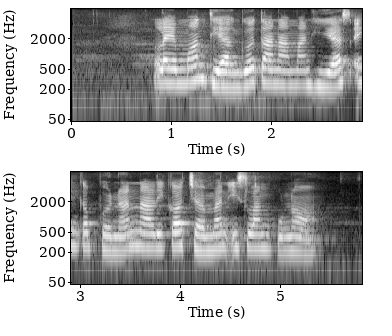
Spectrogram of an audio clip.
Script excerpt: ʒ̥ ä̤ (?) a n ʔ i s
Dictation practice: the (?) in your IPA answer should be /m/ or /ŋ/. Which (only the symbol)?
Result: m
